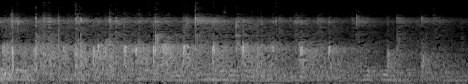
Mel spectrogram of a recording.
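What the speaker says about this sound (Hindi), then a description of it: "तालियां बजती रहनी चाहिए" Applause from children at a school prize distribution, a steady crackling clatter of many hands with small sharp peaks, kept up at moderate loudness for the whole stretch.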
